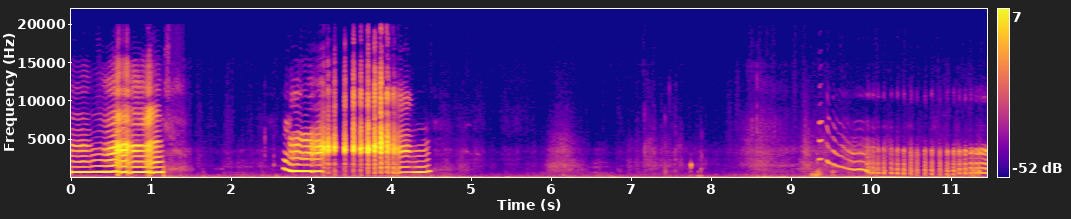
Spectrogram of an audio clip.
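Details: Pet otter squeaking for attention as a hand reaches toward it: loud, high, harmonic whistled squeaks with a steady tone, a rapid pulsed burst around three seconds, then rising squeaks near the end, with a person cheering in between.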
